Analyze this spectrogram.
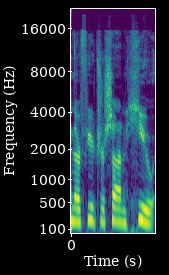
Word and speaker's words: Hugh: name their future son Hugh. H U G H. He's like, "Mom, she would kill me." Because Hu Gh, those are all silent letters in French.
